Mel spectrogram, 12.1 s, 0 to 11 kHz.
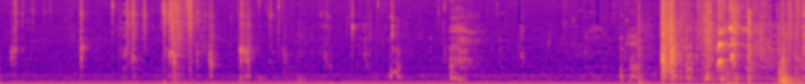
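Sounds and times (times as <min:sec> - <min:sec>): person biting and chewing: 0:00.0 - 0:06.7.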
